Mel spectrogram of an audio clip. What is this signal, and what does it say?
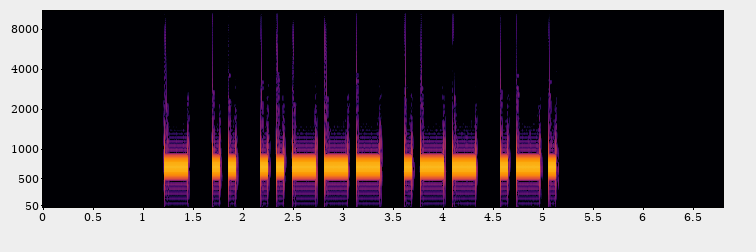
Morse code, heard as a keyed tone, about 15 wpm, 700 Hz. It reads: TI2WR
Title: DXCC-100 Call Signs - 5 Characters - Repeated 3x - 15wpm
